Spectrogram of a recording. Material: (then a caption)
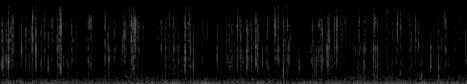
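Cellophane. A clear cellophane wrapper around a small sun-shaped figure is crinkled with fingertips and nails. It gives a dense run of bright, crackly crinkles with short sharp snaps, over a faint, steady low hum.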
